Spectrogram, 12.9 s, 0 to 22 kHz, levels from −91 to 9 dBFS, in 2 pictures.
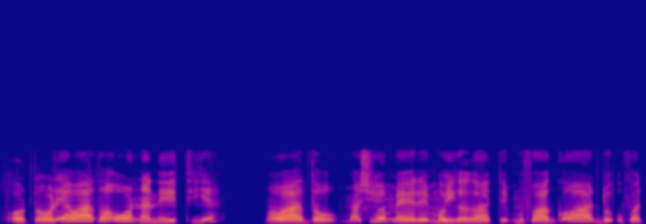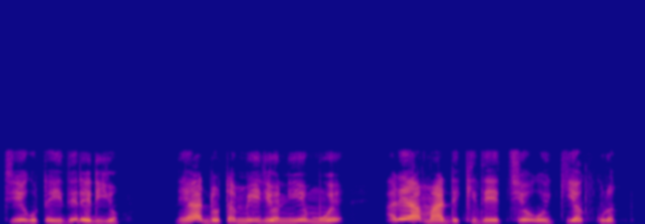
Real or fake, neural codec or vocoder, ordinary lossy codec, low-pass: real; none; none; 7.2 kHz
